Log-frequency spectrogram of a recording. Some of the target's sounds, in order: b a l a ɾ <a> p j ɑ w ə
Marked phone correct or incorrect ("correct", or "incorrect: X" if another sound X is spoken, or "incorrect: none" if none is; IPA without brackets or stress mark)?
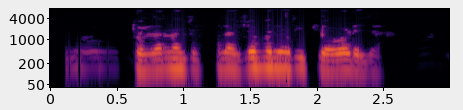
incorrect: i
